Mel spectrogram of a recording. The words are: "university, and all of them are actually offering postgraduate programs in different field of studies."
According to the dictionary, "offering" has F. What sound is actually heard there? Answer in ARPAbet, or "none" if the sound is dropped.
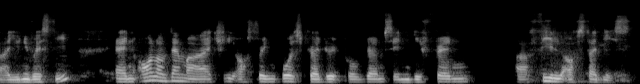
F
